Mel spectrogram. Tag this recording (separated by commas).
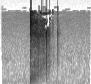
Fart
